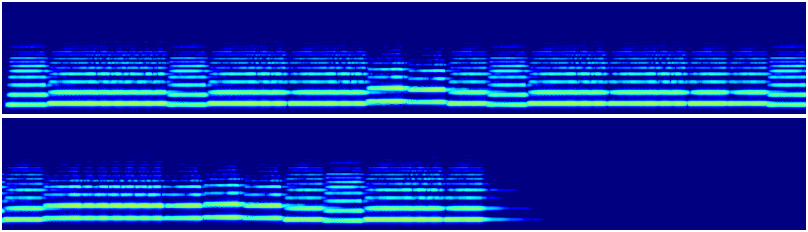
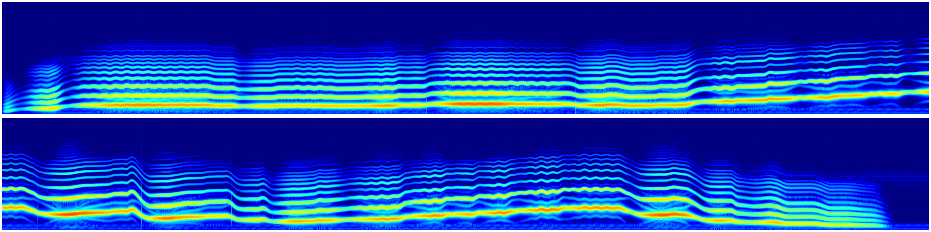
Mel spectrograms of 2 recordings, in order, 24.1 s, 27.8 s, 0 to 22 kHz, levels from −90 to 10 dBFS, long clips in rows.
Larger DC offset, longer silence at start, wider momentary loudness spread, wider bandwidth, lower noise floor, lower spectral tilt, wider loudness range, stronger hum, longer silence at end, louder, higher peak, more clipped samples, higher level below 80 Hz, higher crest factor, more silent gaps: neither; second, 0.05 s vs 0.4 s; second, 5 LU vs 16 LU; first, 5.4 kHz vs 4.7 kHz; first, under -90 dBFS vs -70 dBFS; second, -3.5 dB/octave vs -8.5 dB/octave; second, 2 LU vs 7 LU; second, none vs 60 Hz at -70 dBFS; first, 4.6 s vs 0.8 s; second, -37 LUFS vs -20 LUFS; second, -26 dBFS vs -6 dBFS; neither; second, under -90 dBFS vs -74 dBFS; about the same, 12 dB vs 14 dB; neither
